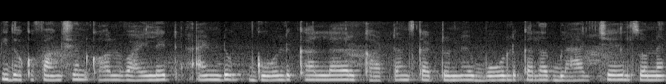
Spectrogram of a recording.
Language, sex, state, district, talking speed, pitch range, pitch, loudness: Telugu, female, Telangana, Karimnagar, 135 wpm, 205-215 Hz, 210 Hz, -16 LUFS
